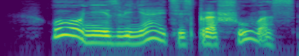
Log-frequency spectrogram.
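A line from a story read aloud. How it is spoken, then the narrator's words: Answered dully. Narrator (Russian): глухо отвечал комендант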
